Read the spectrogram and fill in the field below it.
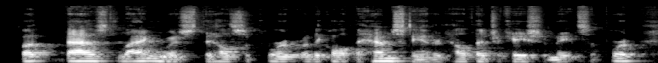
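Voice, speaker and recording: Very fast and somewhat breathy, a man speaks at a fairly low pitch. His intonation stays fairly even. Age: 60s. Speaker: estate planning attorney. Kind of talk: podcast interview.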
